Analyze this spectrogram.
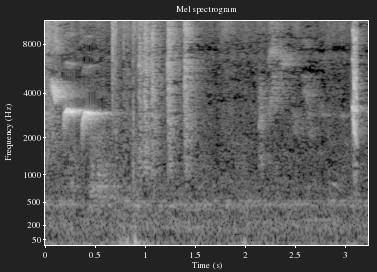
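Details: Oriental magpie-robin during a bath, opening with two clear whistled notes, the second steady and held, followed by broad splashing or fluttering bursts and a final sharp chirp.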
